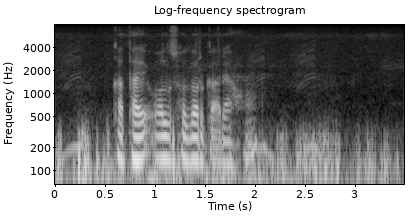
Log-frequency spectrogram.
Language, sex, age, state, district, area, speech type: Santali, male, 30-45, West Bengal, Birbhum, rural, spontaneous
